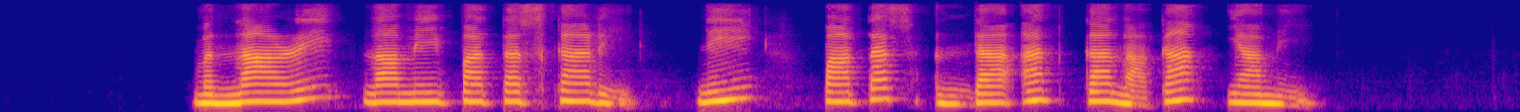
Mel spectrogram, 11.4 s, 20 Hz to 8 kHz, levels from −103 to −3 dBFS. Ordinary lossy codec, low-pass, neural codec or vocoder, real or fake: AAC, 32 kbps; 7.2 kHz; codec, 16 kHz, 6 kbps, DAC; fake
